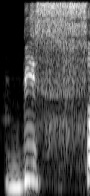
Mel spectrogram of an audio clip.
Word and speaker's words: বিশ্ব: ভালো করে মার্ক করুন বিশ্ব আমি কি বলি ব নিশ্চয়ই বলি না বিশ্ব ভারতী দ্বিতীয় দ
